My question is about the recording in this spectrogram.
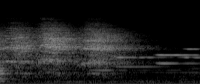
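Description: Windows 7 startup sound playing from a laptop's speakers: a soft shimmering swell, then a few held notes at different pitches coming in one after another near the end. It marks the Windows machine reaching its desktop at the end of booting.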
